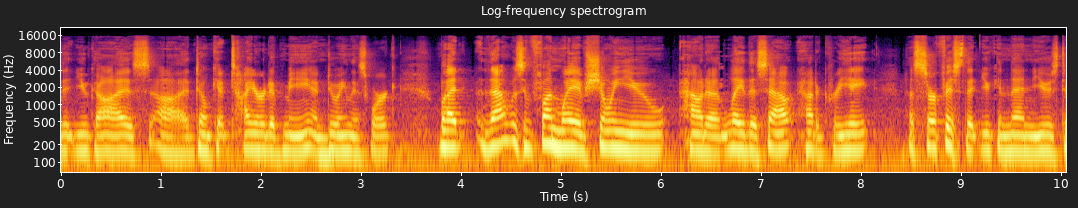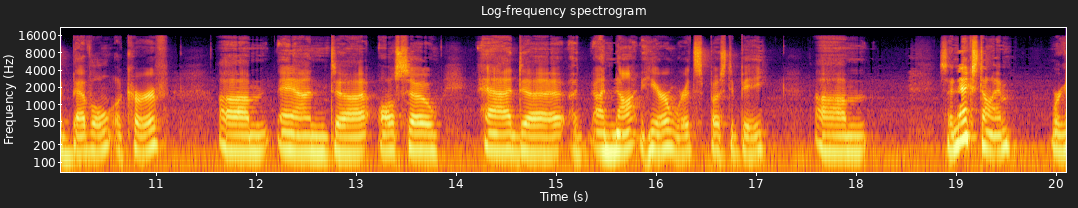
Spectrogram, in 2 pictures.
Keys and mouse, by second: 0.1 shift+middle click, 0.8 middle click, 2.0 shift+middle click, 7.1 shift+middle click, 15.5 click, 16.0-18.3 middle drag, 18.5 shift+middle click, 19.1-20.1 middle drag.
